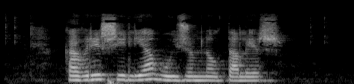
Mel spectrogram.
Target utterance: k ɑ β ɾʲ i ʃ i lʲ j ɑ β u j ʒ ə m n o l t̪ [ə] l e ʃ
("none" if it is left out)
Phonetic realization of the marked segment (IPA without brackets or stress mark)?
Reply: ɑ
